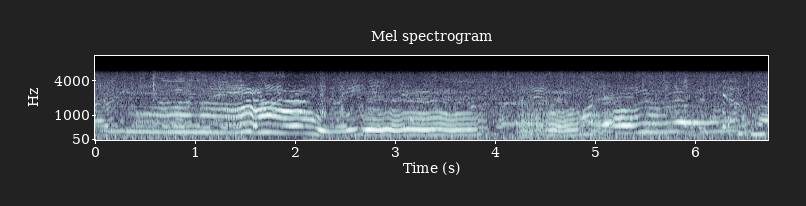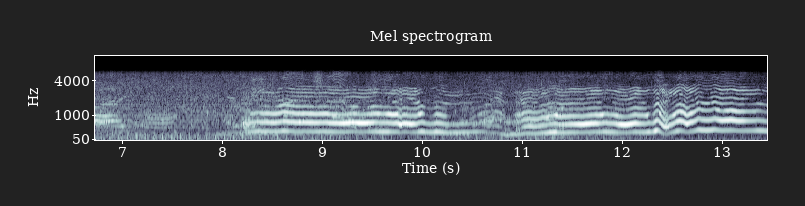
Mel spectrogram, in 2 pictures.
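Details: Bongo, a Saluki waiting impatiently for lure coursing, sings in long wavering howls that dip and rise, with a break mid-way before a second drawn-out, quavering stretch; steady background noise throughout.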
